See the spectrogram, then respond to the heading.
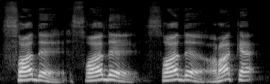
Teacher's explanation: صد قلقلہ بھی ہوگا کیونکہ قاف تا با جیم دال میں سے دال آ رہا ہے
